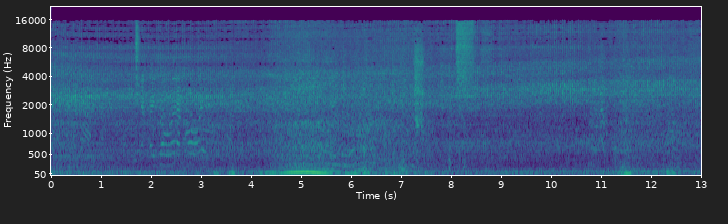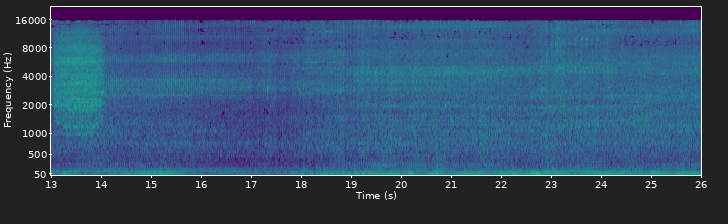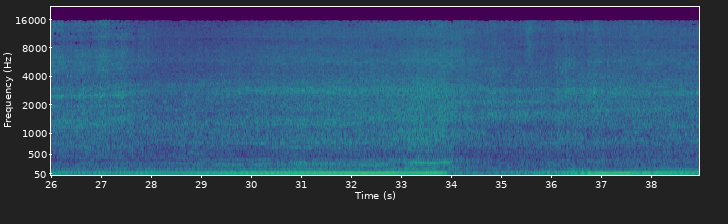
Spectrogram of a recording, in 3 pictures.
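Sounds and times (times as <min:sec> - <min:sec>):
heavy diesel machinery engine: 0:00.0 - 0:38.9
short hiss: 0:07.2 - 0:08.6, 0:13.0 - 0:14.2.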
